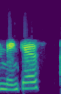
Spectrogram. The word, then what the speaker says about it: Mancos: And is it Mancos, Colorado? How do you say that? – We say it Mancos, but there are a lot of pronunciations for things around here.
